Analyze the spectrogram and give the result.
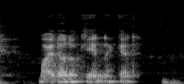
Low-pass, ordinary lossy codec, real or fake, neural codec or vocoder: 10.8 kHz; AAC, 64 kbps; real; none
